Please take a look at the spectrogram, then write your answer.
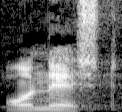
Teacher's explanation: because the H, alphabet H is silent over here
